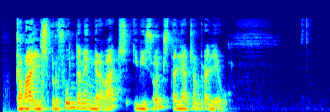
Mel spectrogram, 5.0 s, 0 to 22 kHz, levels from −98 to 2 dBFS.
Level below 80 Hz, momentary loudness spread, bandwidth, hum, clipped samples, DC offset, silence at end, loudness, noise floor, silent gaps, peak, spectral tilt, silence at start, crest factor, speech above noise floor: -60 dBFS; 12 LU; 11.5 kHz; none; under 0.1%; under 0.1%; 1.55 s; -25 LUFS; -77 dBFS; none; -2 dBFS; -4.5 dB/octave; 0.25 s; 24 dB; 51 dB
